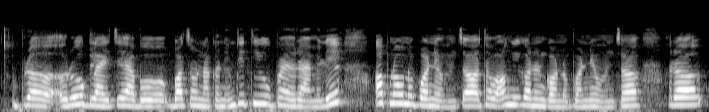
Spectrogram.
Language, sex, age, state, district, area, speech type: Nepali, female, 18-30, West Bengal, Kalimpong, rural, spontaneous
